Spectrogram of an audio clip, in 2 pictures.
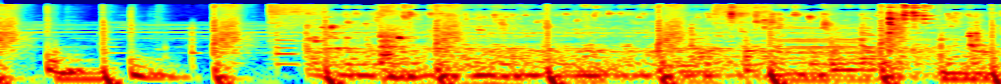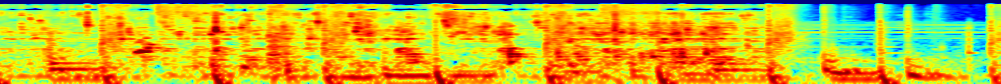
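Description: Tap water running into a sink and splashing over a plastic paint palette as it is rinsed, starting about a second in and stopping near the end, with background music throughout.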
